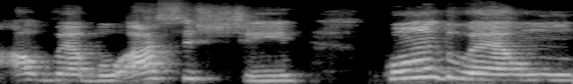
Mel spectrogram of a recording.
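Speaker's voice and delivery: normal talking voice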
